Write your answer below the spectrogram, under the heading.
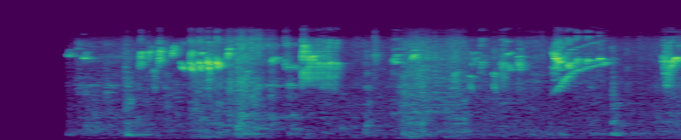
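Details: Male Siberian goldfinch recorded on a phone: bright, high twittering chirps and short tinkling notes in loose bursts, some rising and falling slurs, with faint rustling between phrases.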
